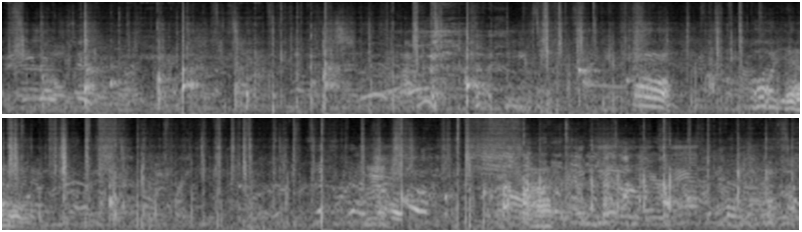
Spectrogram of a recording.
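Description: Paddles sharply pop as they strike a ball back and forth.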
